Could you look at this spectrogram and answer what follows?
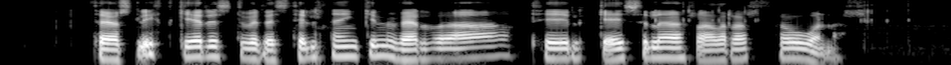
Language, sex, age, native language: Icelandic, male, 18-19, Icelandic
